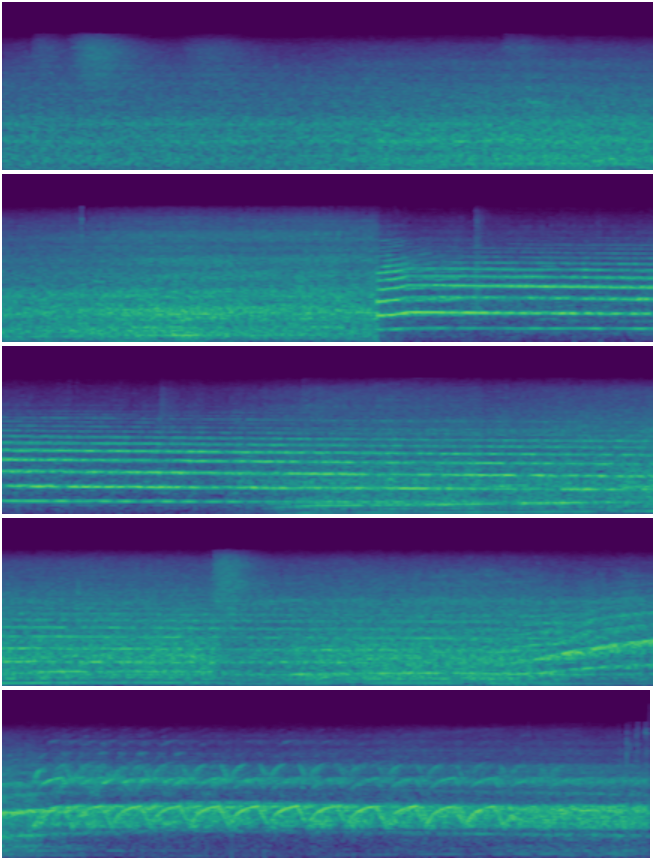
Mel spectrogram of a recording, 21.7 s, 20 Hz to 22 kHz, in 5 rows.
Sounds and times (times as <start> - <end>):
Fire engine, fire truck (siren): 3.0 - 21.6.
